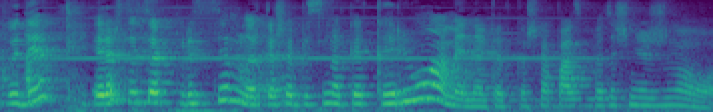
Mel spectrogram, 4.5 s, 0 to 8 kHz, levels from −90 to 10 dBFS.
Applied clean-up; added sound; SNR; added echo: none; Bowed string instrument; 19 dB; none.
